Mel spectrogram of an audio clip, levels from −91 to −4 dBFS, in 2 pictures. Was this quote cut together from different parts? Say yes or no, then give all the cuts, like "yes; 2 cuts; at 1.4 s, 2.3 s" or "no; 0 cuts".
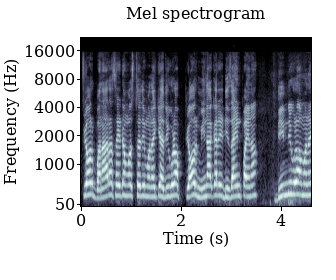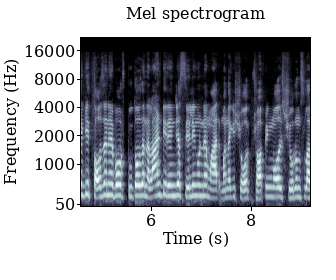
no; 0 cuts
